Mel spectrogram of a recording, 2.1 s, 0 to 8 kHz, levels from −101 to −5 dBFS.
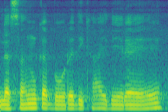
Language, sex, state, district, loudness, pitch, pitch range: Hindi, male, Bihar, Jahanabad, -16 LUFS, 110 Hz, 105-115 Hz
